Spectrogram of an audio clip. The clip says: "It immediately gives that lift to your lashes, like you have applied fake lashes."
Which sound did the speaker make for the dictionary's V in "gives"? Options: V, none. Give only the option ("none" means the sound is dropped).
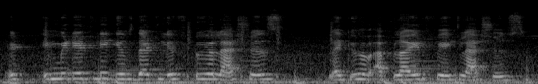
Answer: V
